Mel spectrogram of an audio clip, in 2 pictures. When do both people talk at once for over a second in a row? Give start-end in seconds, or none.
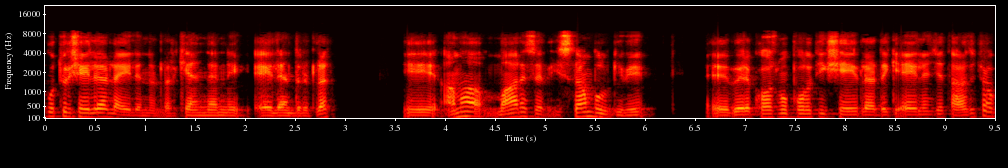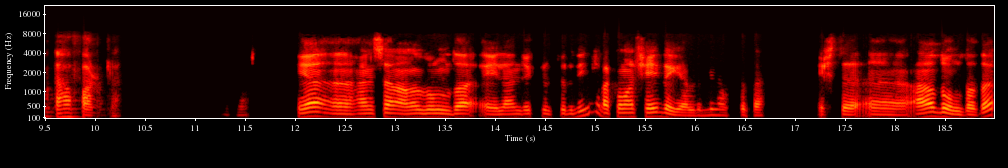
none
